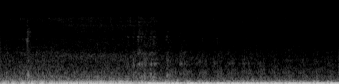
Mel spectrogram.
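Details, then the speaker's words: 2009 Nissan Altima just started, running rough and smoking: lumpy low rumble with uneven chug at idle, sounds like a tractor. "so we just started this one up running pretty rough"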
